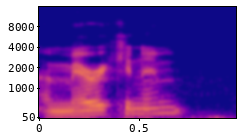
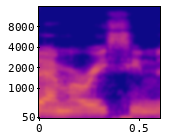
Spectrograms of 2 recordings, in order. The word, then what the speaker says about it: americium: I used to pronounce it americanum. I can't think of how I used to pronounce it. I'm hoping that americium is the correct spelling.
